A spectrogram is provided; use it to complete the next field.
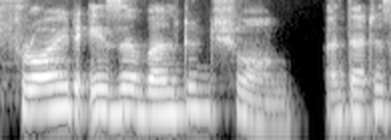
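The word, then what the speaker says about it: Weltanschauung: placed philosophically it is said Freud is a welon Shang and that is how we pronounce the name yeah what it means is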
